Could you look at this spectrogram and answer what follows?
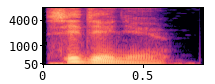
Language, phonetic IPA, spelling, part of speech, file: Russian, [sʲɪˈdʲenʲɪje], сидение, noun, Ru-сидение.ogg
- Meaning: 1. sitting 2. seat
